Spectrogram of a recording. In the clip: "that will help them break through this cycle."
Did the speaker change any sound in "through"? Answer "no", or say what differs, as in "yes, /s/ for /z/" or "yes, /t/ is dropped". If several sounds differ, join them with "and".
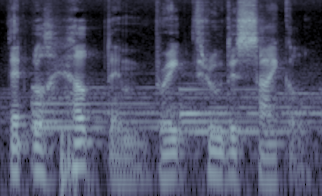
no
